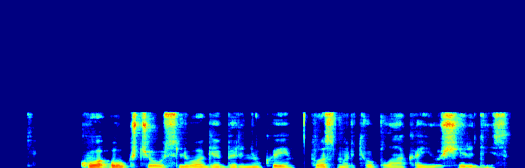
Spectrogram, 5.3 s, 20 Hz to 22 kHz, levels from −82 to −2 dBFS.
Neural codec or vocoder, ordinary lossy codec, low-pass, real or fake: none; MP3, 64 kbps; 7.2 kHz; real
